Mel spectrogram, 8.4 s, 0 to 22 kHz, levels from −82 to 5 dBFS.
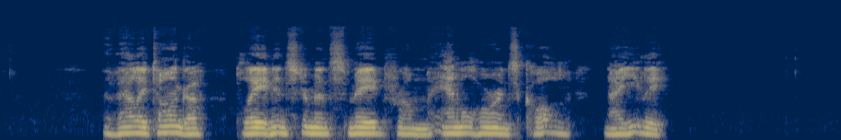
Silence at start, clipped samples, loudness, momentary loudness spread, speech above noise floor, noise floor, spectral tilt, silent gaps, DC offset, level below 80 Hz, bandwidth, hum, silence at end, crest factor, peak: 1.05 s; under 0.1%; -20 LUFS; 12 LU; 53 dB; -73 dBFS; -6 dB/octave; none; under 0.1%; -58 dBFS; 10.5 kHz; none; 1.8 s; 22 dB; 0 dBFS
